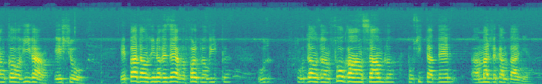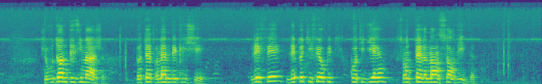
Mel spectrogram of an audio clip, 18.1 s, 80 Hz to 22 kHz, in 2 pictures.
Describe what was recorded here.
Lussas, Etats Généraux du documentaire 1999, Mayors opening speech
